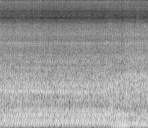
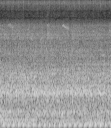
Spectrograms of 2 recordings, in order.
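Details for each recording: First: Yamaha Lexi scooter after repair of a rough, growling CVT traced to the boss, reassembled and tested: steady engine hum, revs rising and falling smoothly, no growl or rattle from the belt drive; CVT noise fixed, normal. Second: Yamaha Lexi CVT, rear section: coarse, rough growl (ngorok) pulsing steadily at idle and sharp even when off throttle, coming from inside the CVT rather than the cover or plastics; worn pulley boss.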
